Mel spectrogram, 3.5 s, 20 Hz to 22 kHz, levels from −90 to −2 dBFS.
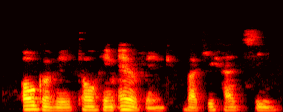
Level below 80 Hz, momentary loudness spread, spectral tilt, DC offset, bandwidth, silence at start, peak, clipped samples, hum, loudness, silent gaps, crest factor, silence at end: -70 dBFS; 12 LU; -7 dB/octave; under 0.1%; 7.6 kHz; 0.25 s; -10 dBFS; under 0.1%; none; -30 LUFS; none; 20 dB; 0.1 s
